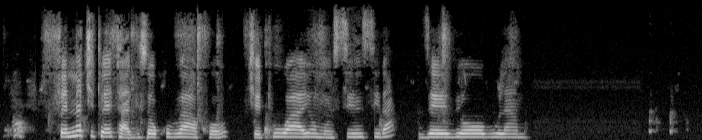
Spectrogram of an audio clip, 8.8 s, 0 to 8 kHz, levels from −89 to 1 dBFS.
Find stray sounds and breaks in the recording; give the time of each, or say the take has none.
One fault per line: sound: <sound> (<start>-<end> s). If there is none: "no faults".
no faults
